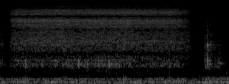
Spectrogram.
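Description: A mist spray bottle of water spraying one long, steady hiss of fine, even mist for nearly two seconds.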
